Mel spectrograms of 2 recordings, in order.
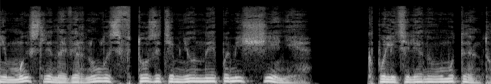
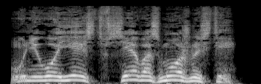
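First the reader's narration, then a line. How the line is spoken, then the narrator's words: Shouting after someone. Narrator (Russian): прокричал ему вслед Матиас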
